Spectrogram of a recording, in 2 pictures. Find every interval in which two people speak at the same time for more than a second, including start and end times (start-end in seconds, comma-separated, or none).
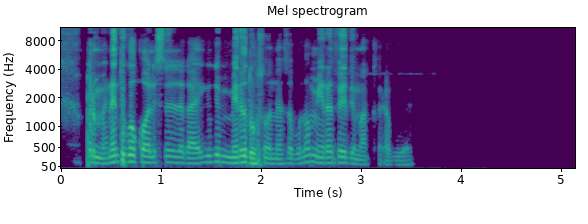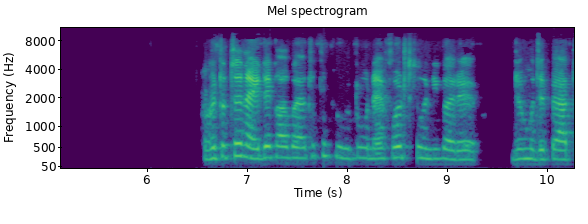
none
